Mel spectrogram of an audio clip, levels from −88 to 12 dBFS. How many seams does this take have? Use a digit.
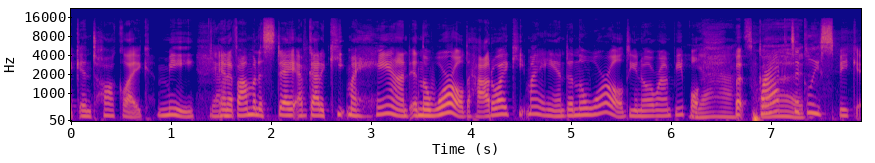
0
